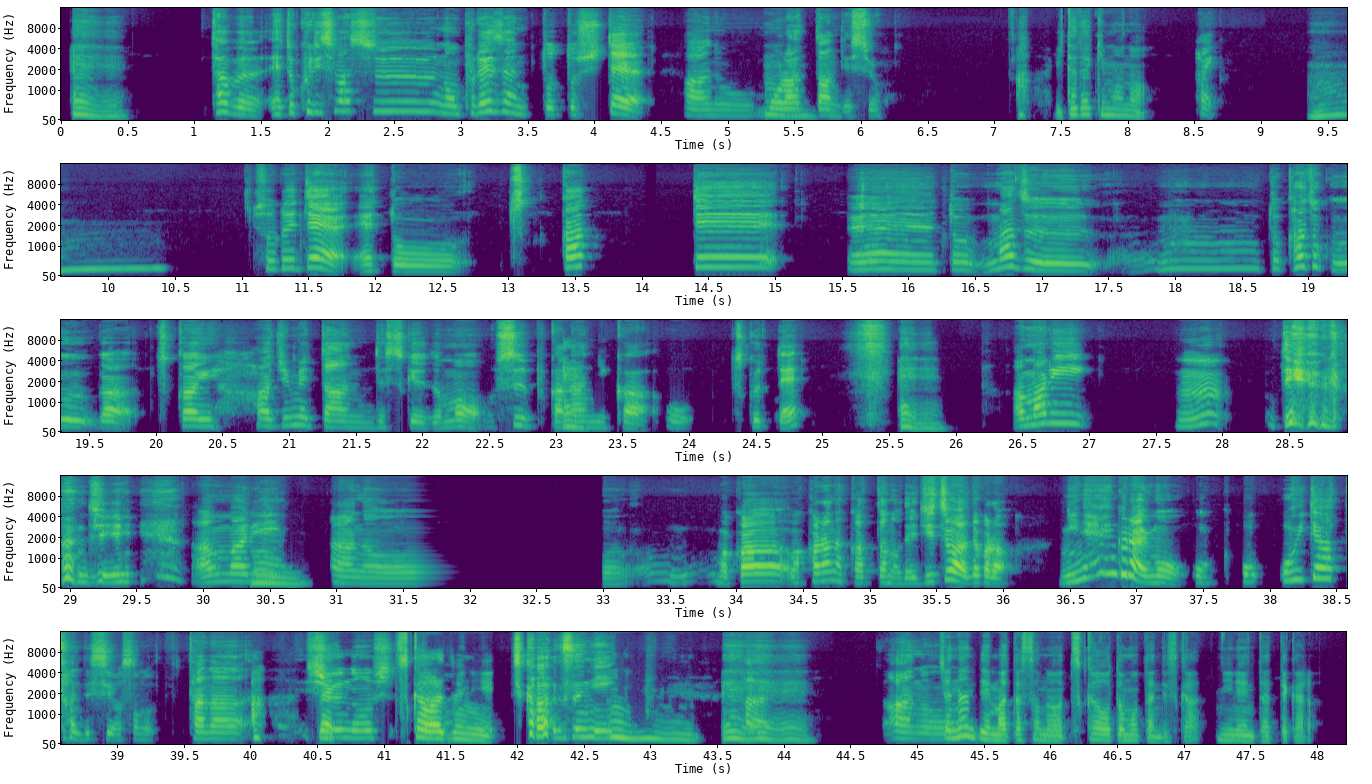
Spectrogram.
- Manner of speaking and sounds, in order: other background noise; sniff; laughing while speaking: "っていう感じ"; distorted speech; laughing while speaking: "使わずに"
- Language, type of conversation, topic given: Japanese, podcast, お気に入りの道具や品物は何ですか？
